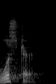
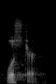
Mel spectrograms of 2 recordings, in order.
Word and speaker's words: Worcester: i knew i like had to drop a bunch of a bunch of letters in there i lived in a little town in boston called worcester or in massachusetts called worcester when i was a little kid and it's just 17 letters in it worcester yeah yeah same deal um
